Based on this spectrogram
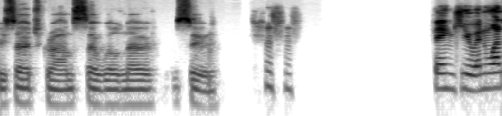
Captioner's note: chuckles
